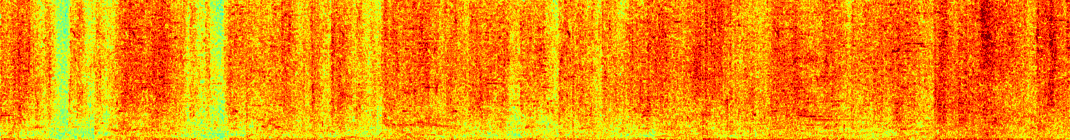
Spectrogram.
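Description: Game spell effects whoosh and crackle in rapid bursts.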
